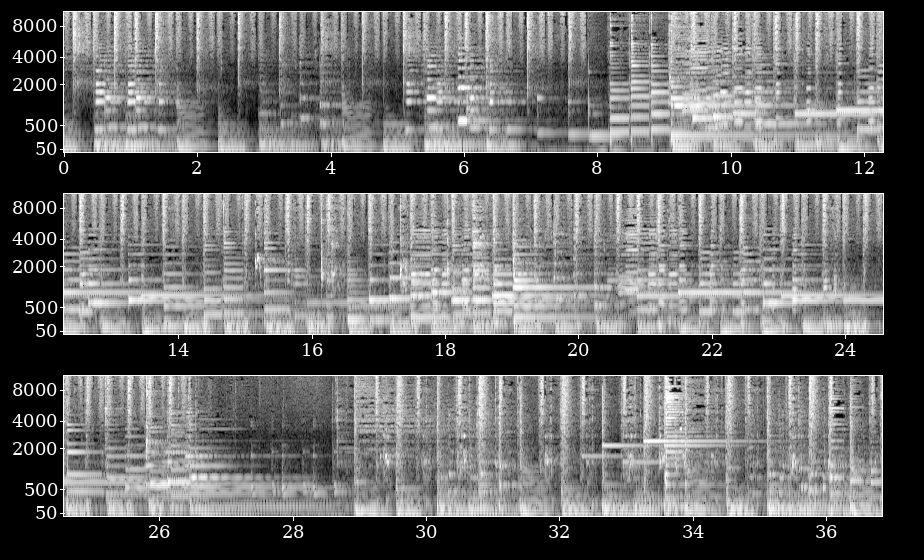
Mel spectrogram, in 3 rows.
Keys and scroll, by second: 14.6 super+z, 20.8 t, 30.3 0, 30.6 Return.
